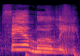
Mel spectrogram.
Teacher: You can leave in the schwa for three syllables, family. Or you can take it out and put the M and the L together to make a consonant cluster with two syllables, ml, ml, family. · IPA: / ˈfæm ə li /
